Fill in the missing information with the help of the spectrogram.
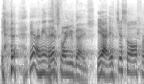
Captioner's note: chuckles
